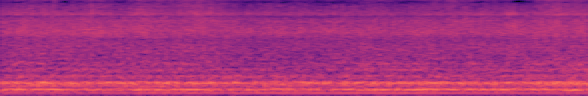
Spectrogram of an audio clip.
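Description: A bee's steady, low droning buzz holds an even pitch and loudness for the full three seconds, with no other sounds.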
